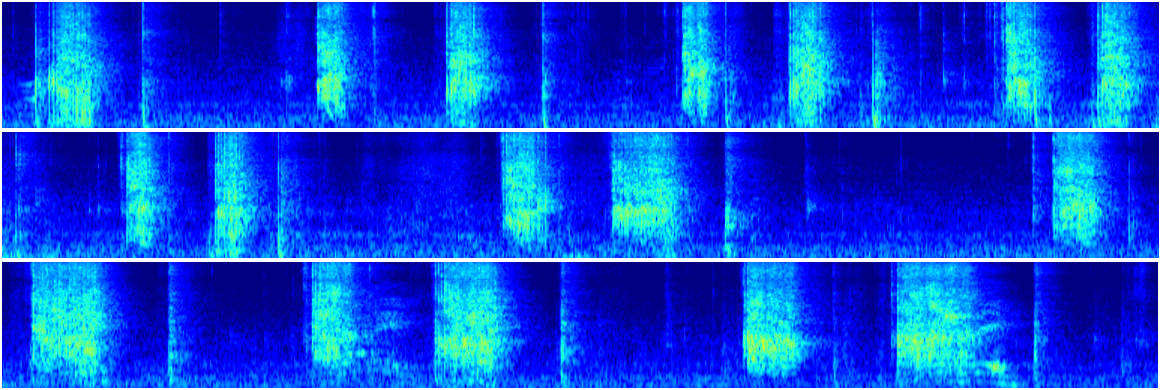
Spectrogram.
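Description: Packing tape being pulled off a handheld tape gun in many short bursts, several a second, as a plastic-wrapped parcel is taped up, with a brief pause near the middle.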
